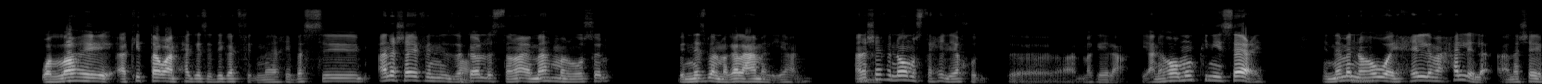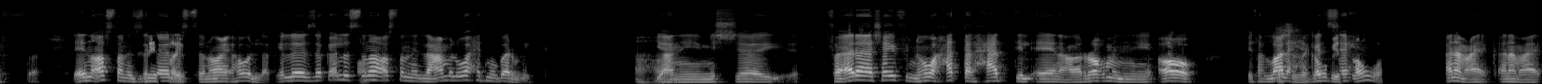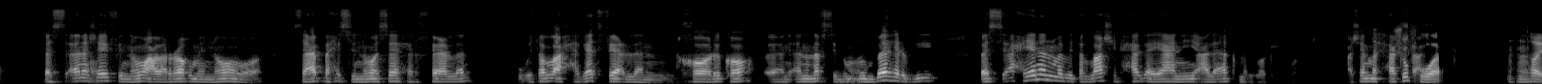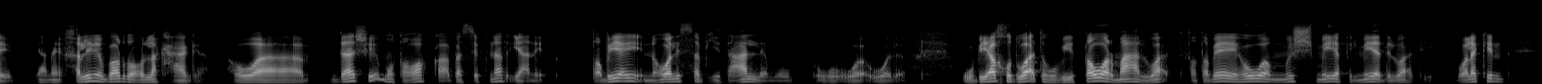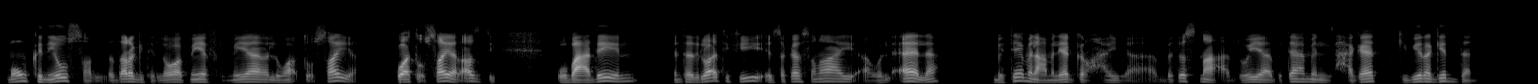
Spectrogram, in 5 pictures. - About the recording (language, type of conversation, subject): Arabic, podcast, تفتكر الذكاء الاصطناعي هيفيدنا ولا هيعمل مشاكل؟
- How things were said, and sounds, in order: tapping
